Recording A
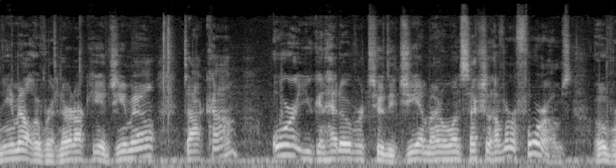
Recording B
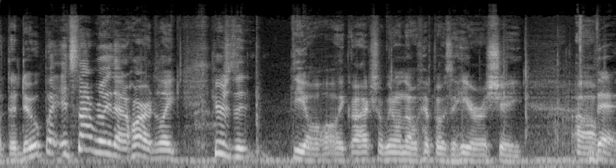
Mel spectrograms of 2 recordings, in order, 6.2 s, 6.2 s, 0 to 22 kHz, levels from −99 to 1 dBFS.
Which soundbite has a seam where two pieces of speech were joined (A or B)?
A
